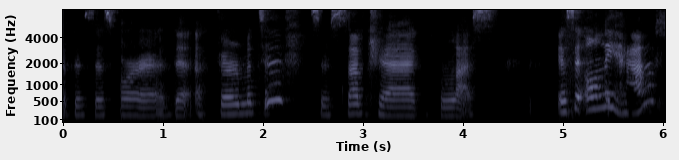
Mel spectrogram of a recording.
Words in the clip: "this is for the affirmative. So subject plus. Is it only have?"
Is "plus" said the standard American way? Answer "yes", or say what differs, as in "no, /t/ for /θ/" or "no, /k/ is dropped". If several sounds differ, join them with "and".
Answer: no, /b/ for /p/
